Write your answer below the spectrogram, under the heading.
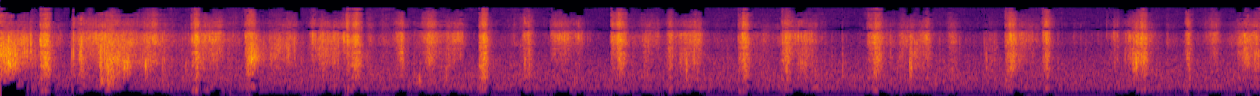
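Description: Hooves of a walking gypsy cob and its handler's boots crunching on gravel: an irregular run of steps, several a second.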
